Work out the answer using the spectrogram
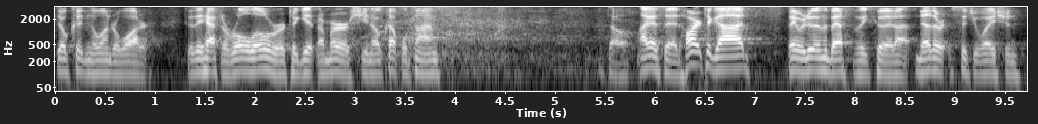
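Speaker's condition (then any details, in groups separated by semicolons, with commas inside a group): No condition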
